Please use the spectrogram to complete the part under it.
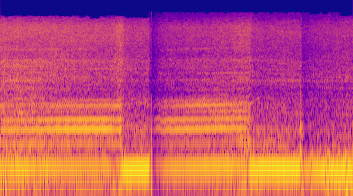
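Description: Motorcycle with a loud exhaust pipe on a country road, a steady close droning engine note that dips briefly between gear changes, loud throughout.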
